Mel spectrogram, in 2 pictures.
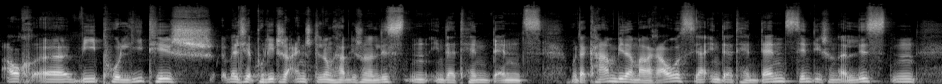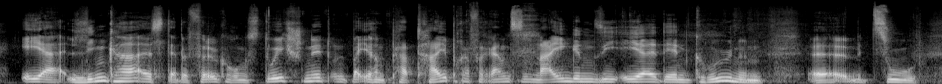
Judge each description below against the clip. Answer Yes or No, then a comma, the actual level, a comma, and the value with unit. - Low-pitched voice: Yes, low, 120 Hz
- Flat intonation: No, average, 3.3 semitones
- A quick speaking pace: No, average, 135 wpm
